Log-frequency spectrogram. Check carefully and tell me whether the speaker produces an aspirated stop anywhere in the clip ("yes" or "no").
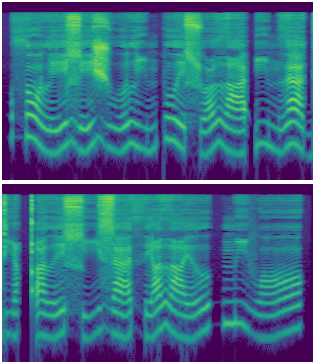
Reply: no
